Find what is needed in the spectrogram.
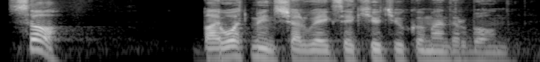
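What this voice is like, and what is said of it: Speaks with a noticeable foreign accent. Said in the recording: “Love this guy's accent.”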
